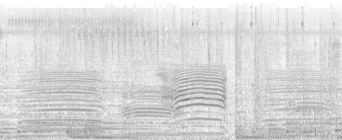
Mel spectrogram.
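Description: A cow in the western video game Call of Juarez Gunslinger lets out several long, loud, drawn-out moos in succession, close by, with a brief pause between calls.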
